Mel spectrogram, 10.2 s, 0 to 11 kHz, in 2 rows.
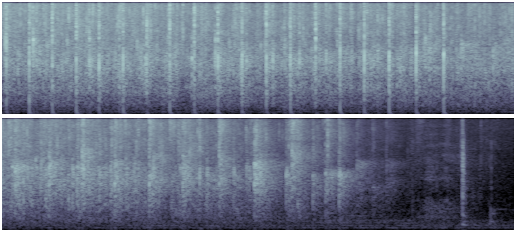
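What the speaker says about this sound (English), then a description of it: "Let's give them a big round of applause." At a 2022 elementary school moving-up ceremony, the audience gives a big round of applause: many hands clap with sharp, distinct slaps that gradually thin out and fade toward the end, with a few last scattered claps.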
